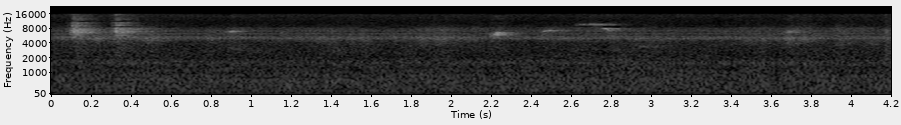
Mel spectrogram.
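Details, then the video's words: A female Blue-black grassquit gives faint, very high, thin chips, spaced irregularly, with a soft hiss behind; the calls are played to encourage a male to sing. "O Piado dessa fêmea vai enlouquecer seu tiziu"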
